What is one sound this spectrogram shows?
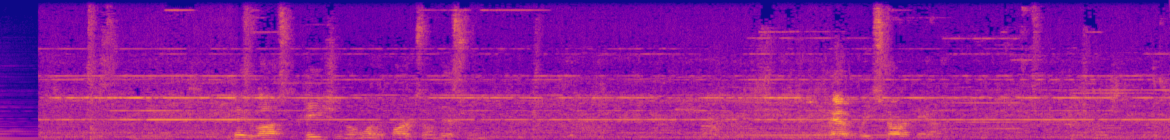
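Many machines whir and hum steadily throughout.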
